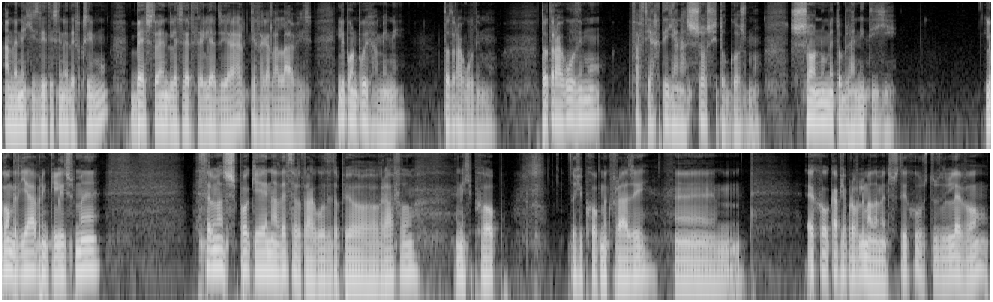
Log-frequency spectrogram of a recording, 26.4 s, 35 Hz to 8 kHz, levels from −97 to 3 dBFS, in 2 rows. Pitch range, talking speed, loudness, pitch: 75-95 Hz, 150 wpm, -21 LUFS, 85 Hz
